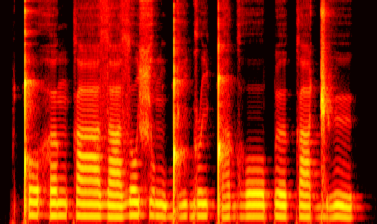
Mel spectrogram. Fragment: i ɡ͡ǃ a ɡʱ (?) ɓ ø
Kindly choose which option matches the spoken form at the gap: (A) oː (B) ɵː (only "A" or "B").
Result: A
